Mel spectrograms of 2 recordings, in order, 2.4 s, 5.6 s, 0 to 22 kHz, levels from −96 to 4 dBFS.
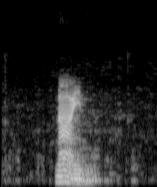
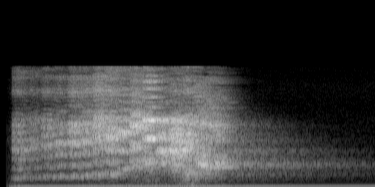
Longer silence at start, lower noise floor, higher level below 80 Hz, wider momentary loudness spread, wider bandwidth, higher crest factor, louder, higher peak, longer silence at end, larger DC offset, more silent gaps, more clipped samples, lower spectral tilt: first, 0.85 s vs 0.2 s; second, -60 dBFS vs -65 dBFS; about the same, -62 dBFS vs -60 dBFS; second, 18 LU vs 23 LU; second, 4.4 kHz vs 5.2 kHz; about the same, 22 dB vs 22 dB; about the same, -19 LUFS vs -18 LUFS; about the same, -2 dBFS vs 0 dBFS; second, 0.85 s vs 1.9 s; second, under 0.1% vs 0.3%; neither; neither; first, -9 dB/octave vs -2.5 dB/octave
